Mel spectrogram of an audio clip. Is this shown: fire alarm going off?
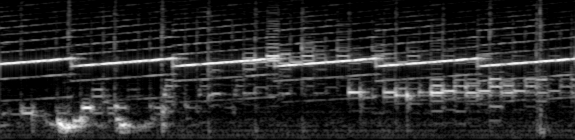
yes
